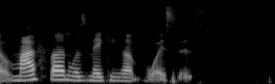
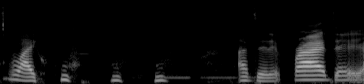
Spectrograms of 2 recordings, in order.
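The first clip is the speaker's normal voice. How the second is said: ordinary talk, nothing marked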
